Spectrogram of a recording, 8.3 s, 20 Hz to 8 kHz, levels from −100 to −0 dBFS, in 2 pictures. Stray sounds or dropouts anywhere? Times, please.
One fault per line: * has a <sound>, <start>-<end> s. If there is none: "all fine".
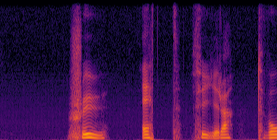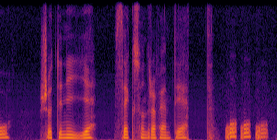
* has a laugh, 7.5-8.2 s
